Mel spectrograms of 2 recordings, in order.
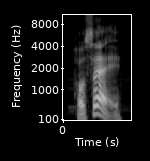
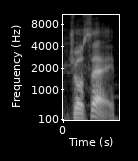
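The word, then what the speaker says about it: José: That's not how you fucking pronounce that name in Portuguese, and like the guy's Brazilian, so obviously you should pronounce it the Portuguese Brazilian way, which is I believe it's Jose is his name, as opposed to Jose.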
